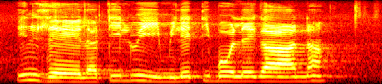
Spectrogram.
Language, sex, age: Swati, male, 20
